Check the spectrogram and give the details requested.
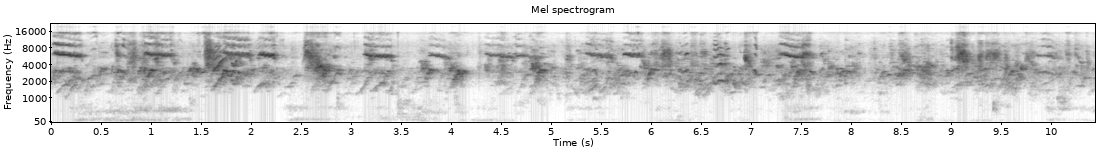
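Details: Female pet budgerigar, tame, giving a continuous busy warble: rapid clicks, squeaky chirps and brief rising whistles packed closely together, with occasional soft low bumps in the background.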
